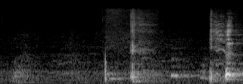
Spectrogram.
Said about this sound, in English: I do have this cough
